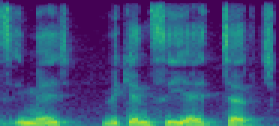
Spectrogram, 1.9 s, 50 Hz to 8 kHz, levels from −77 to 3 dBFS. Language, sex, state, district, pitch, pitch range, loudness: English, male, Karnataka, Bangalore, 160 Hz, 145-165 Hz, -13 LUFS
